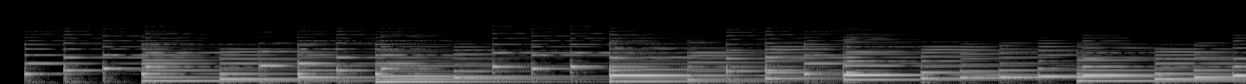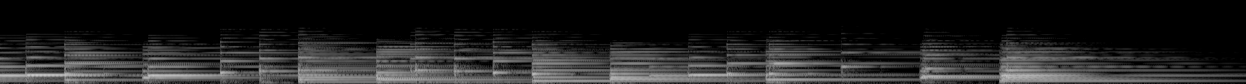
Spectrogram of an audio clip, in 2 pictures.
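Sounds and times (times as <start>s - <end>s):
solo piano: 0.0s - 24.9s.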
